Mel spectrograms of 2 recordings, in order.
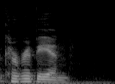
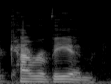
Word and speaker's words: Caribbean: You nearly said Caribbean incorrectly. It's not Caribbean? It's not the Caribbean. It's the Caribbean. As the people who live in the Caribbean pronounce it. Caribbean.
